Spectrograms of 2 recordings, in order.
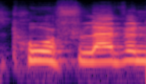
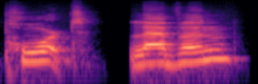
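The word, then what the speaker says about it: Porthleven: melhoff chloe jones says poor leaven is often pronounced port leaven Barbara Hicks said she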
